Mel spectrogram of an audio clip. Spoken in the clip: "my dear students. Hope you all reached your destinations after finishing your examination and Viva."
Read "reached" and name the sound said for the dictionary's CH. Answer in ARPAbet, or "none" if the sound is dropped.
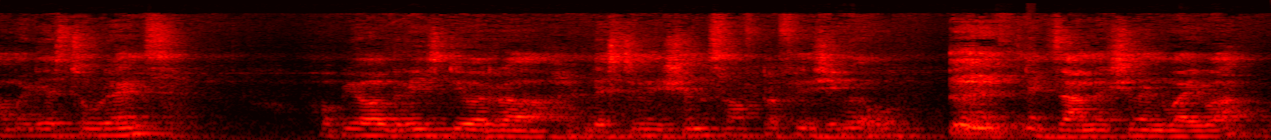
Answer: S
